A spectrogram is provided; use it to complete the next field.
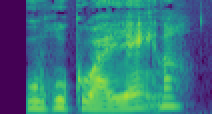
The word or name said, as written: uruguayer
